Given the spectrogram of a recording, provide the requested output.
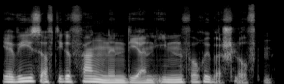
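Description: Man narrating a fantasy audiobook, lowish voice, dry close mic. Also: fast, darkish tone, no room sound. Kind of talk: scripted narration.

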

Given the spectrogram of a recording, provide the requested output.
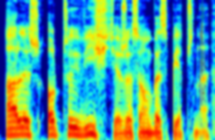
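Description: A man's voice: mid-range voice, lively intonation, takes it slowly, darkish tone, no room sound, studio quality, voice pushed up. A man voicing a confident, bossy family father in an audiobook reading, hearty and commanding. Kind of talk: audiobook character voice.

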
